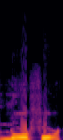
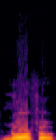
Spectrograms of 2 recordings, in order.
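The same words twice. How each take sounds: First: The second syllable sounds like 'fork'. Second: The second syllable sounds like 'folk'. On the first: The speaker calls it wrong. "not Norfolk" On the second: The speaker calls it right. "Norfolk is pronounced Norfolk"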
